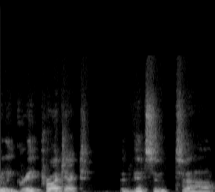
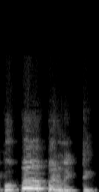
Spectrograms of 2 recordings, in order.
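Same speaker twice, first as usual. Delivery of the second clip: sound effect noises; 11 semitones higher, 11 dB louder than usual. Pretend. Mimicking clicking sound effects.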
